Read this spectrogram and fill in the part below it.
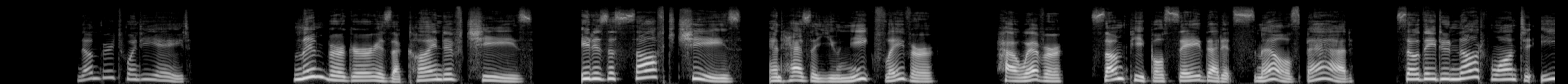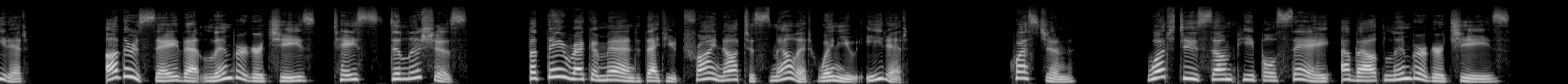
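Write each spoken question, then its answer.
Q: What do some people say about Limburger cheese?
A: It smells bad.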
